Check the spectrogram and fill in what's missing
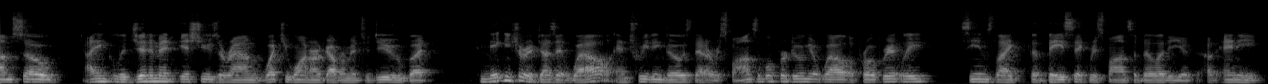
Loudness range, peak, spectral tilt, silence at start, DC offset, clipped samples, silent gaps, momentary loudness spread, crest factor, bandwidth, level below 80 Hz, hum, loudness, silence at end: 2 LU; -14 dBFS; -6 dB/octave; 0 s; under 0.1%; under 0.1%; none; 8 LU; 20 dB; 12.5 kHz; -76 dBFS; none; -34 LUFS; 0.05 s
